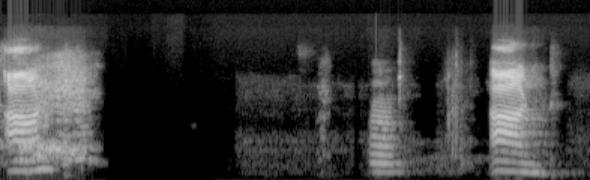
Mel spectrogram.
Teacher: don't pronounce the T, just pronounce till nasal sound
